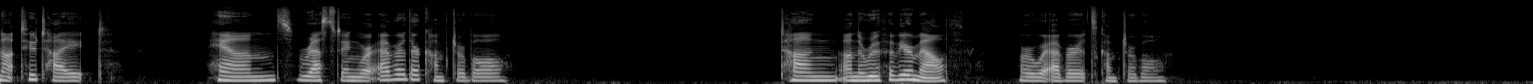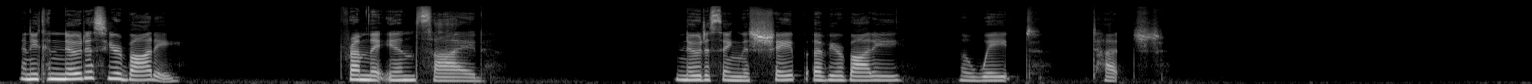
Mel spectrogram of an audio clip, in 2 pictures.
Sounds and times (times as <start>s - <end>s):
Speech: 0.0s - 1.1s, 2.1s - 5.1s, 7.8s - 9.6s, 10.2s - 11.7s, 15.6s - 17.2s, 18.8s - 20.3s, 22.1s - 24.4s, 25.0s - 27.0s.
